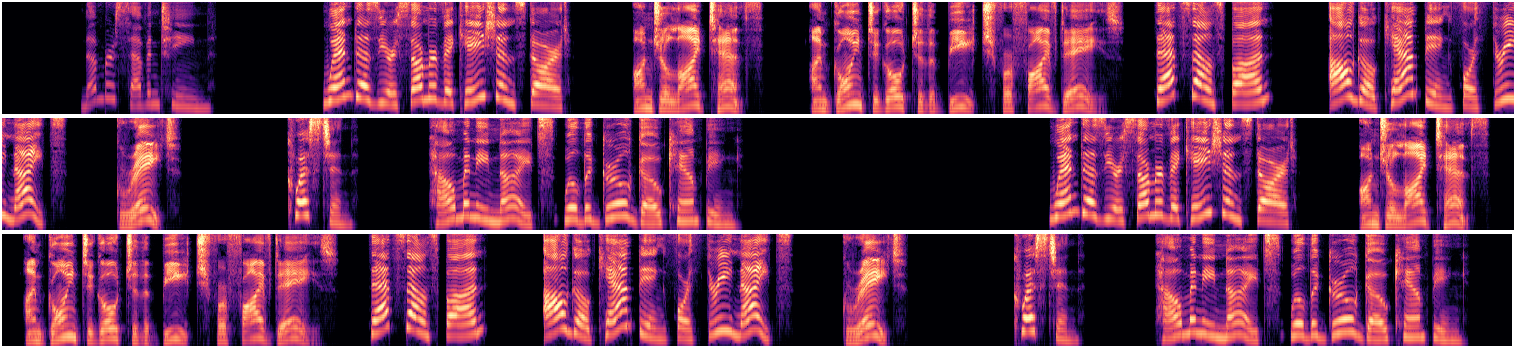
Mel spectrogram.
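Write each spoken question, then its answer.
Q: How many nights will the girl go camping?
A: Three nights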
